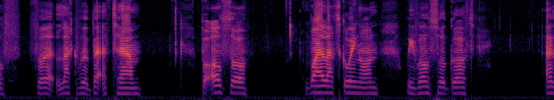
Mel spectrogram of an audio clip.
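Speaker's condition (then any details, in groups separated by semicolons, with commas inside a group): Cerebral palsy; tight muscles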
